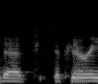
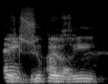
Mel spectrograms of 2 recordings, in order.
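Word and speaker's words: Exupéry: From Antoine de Puri, if I'm pronouncing it right. Thank you. Exupery. Tu es more français que moi.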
